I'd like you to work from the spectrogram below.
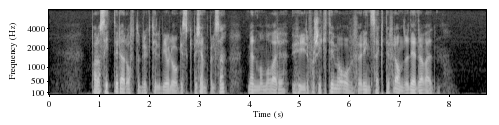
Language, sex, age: Norwegian, male, 42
